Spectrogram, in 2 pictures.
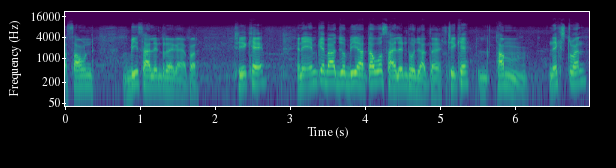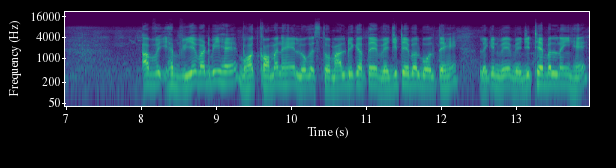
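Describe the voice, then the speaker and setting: Slow, drilling male teacher. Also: fairly high pitch, fairly bright tone. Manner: slow, deliberate, repeats words for drilling; mixes English phrases into Hindi explanation. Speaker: English teacher. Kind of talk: classroom-style lesson.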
